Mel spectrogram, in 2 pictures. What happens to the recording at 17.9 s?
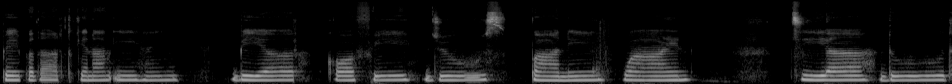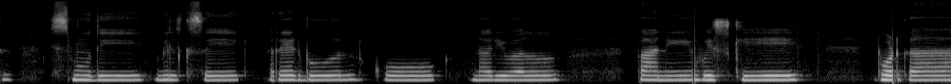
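At 17.9 s you're inside a stretch from 16.45 to 18.47 s where the input has likely switched to a poorer device. After a brief 20 ms gap the sound goes dull, with nothing above 7.6 kHz, shifts a few decibels in level, and picks up a faint new noise floor.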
